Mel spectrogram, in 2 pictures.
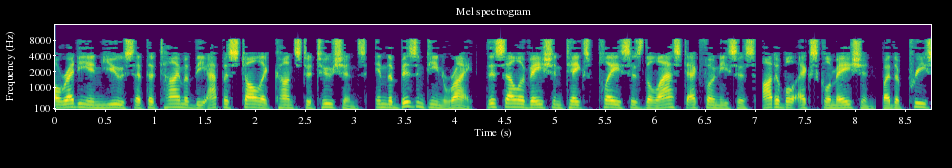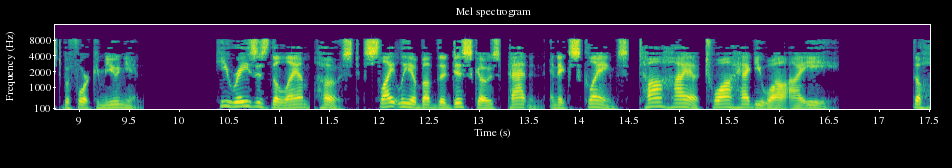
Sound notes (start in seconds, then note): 7.1 audible exclamation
